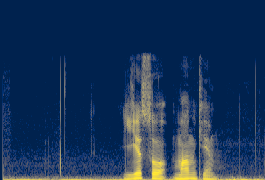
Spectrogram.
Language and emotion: Russian, neutral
